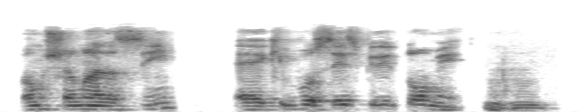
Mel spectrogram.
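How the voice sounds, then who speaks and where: A man speaks with lively intonation. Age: 50s. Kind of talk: interview about faith and business. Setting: online live stream. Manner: halting.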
